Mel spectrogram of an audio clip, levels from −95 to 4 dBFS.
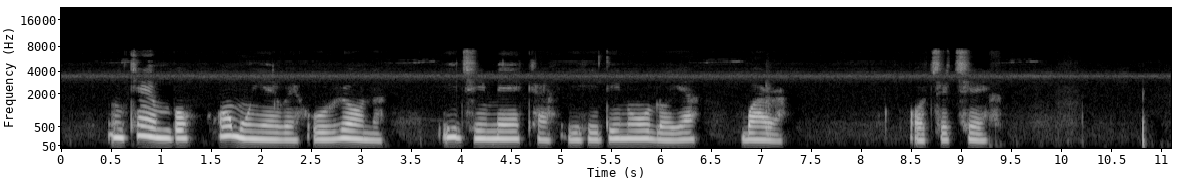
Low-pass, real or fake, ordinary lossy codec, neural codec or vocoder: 7.2 kHz; real; none; none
